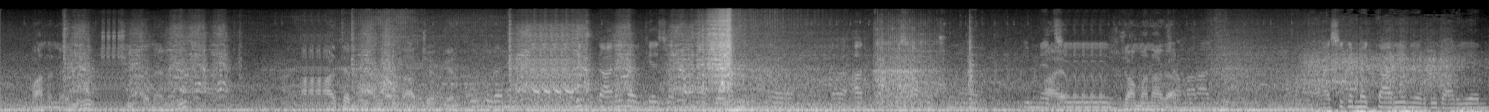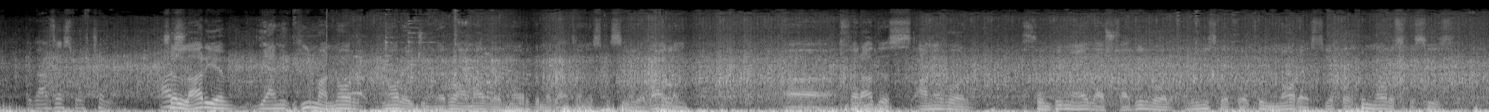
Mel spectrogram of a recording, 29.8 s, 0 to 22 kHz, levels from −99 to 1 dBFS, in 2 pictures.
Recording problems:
traffic noise; very loud; throughout; 5 dB above the speech
audio stuttering; 4 times, first at 1 s

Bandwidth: 15.5 kHz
